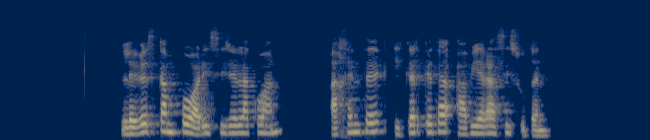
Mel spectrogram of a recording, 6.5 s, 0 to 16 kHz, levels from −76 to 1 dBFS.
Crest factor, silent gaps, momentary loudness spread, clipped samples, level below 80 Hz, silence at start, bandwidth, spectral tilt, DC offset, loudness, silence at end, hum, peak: 20 dB; 2.83-3.30 s, 3.88-3.94 s; 9 LU; under 0.1%; -76 dBFS; 1.2 s; 7.8 kHz; -6 dB/octave; under 0.1%; -27 LUFS; 1 s; none; -8 dBFS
